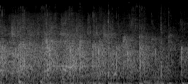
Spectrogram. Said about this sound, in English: Can we have a round of applause for the strong panel, please? Yes.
